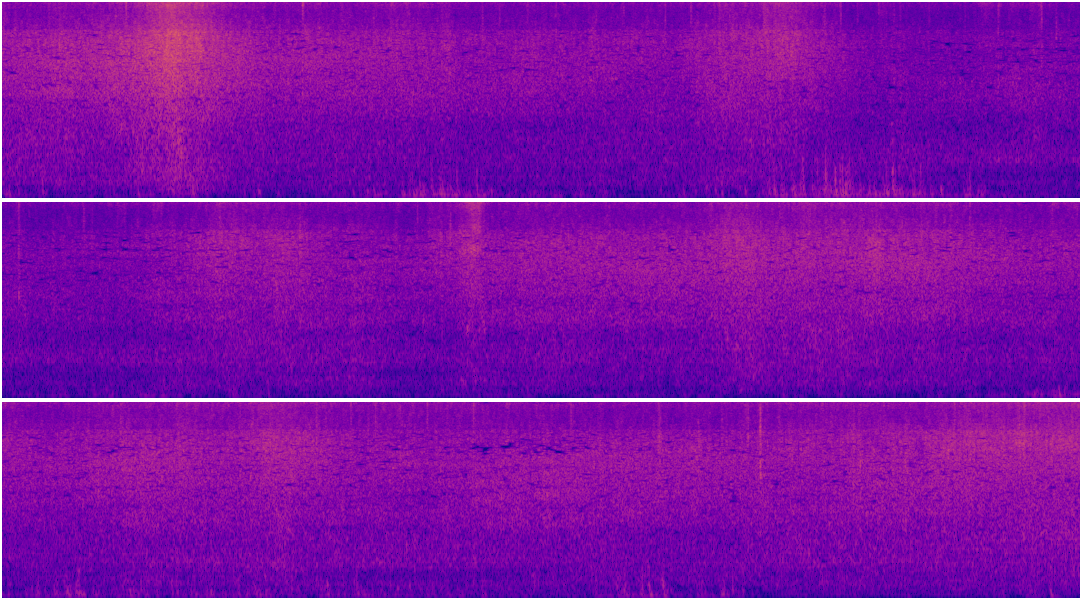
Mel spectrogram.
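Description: Small surf breaking and washing up the sand in a steady rush that swells and eases. Wind buffets the microphone now and then, strongest about two and eight seconds in.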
